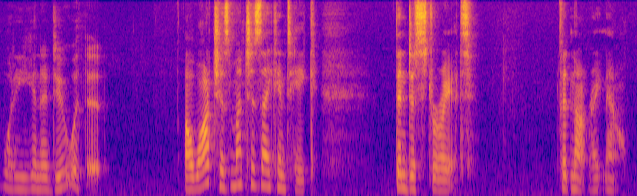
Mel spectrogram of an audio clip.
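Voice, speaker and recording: A woman playing a hurt but resolute young woman in an audio drama, at an ordinary pitch. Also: normal speed, close to an everyday voice. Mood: subdued. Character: wounded but resolute young woman confronting her abuser.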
